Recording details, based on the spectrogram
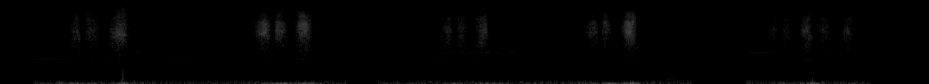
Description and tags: wiping off arms
off, wiping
